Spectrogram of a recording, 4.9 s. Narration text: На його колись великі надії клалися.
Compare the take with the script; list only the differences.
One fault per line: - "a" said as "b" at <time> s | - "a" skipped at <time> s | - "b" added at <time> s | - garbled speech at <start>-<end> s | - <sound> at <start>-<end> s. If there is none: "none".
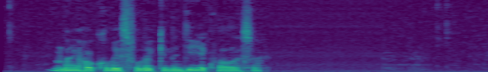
none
